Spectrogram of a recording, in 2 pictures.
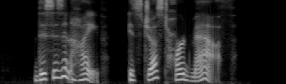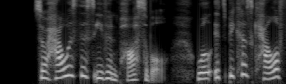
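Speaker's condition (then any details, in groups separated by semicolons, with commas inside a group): No condition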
